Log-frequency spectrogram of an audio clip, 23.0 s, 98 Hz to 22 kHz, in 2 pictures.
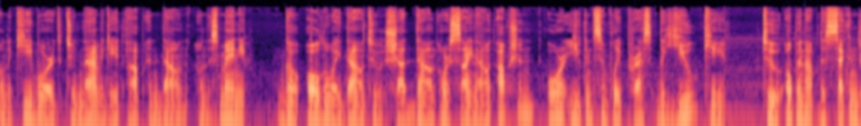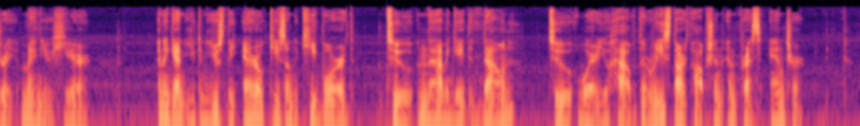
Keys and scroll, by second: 0.1 Down, 0.7 Up, 1.3 Down, 13.6 Down, 14.6 Up.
